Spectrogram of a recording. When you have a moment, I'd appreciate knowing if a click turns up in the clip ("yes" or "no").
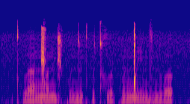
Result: yes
